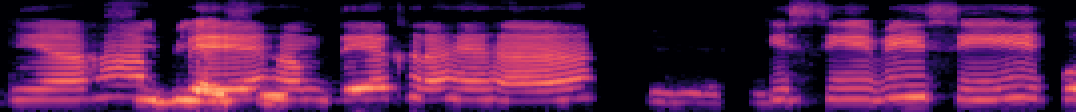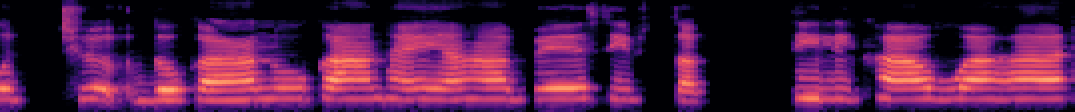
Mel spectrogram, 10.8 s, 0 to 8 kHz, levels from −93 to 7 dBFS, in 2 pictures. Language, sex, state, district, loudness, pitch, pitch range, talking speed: Hindi, female, Bihar, Sitamarhi, -21 LUFS, 250 Hz, 240-255 Hz, 115 wpm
